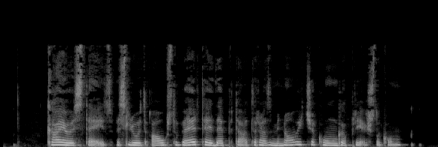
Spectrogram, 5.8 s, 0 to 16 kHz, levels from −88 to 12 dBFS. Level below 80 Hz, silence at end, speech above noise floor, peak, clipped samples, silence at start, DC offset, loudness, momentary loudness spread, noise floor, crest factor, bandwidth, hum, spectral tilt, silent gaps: -62 dBFS; 0.5 s; 36 dB; -8 dBFS; under 0.1%; 0.65 s; under 0.1%; -24 LUFS; 10 LU; -59 dBFS; 16 dB; 11.5 kHz; none; -4.5 dB/octave; none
